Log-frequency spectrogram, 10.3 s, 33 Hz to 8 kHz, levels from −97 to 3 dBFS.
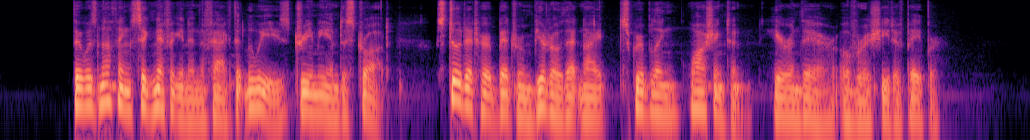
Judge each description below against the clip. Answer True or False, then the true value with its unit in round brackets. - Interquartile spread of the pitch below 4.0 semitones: False (5.1 semitones)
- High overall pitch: False (95 Hz)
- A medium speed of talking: True (170 wpm)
